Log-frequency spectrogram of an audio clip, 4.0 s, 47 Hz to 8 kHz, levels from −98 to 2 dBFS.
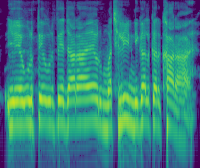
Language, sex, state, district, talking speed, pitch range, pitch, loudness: Hindi, male, Bihar, Begusarai, 180 wpm, 180-195 Hz, 185 Hz, -17 LUFS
